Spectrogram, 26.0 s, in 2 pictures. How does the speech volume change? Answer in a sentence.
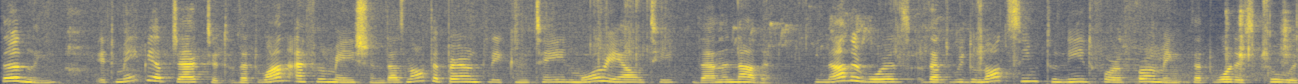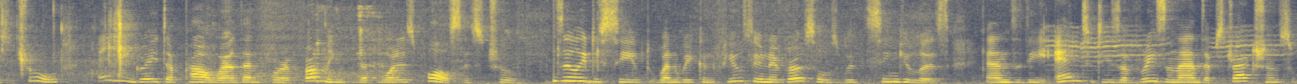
The volume of the speech stays about the same.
